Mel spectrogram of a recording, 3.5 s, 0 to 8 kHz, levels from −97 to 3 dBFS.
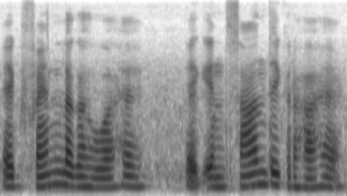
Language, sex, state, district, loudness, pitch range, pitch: Hindi, male, Arunachal Pradesh, Lower Dibang Valley, -18 LUFS, 150-160 Hz, 155 Hz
